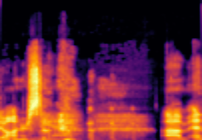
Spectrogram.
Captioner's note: laughing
